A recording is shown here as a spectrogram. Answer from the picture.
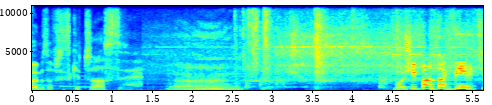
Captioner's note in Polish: głośne odgłosy wiercenia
